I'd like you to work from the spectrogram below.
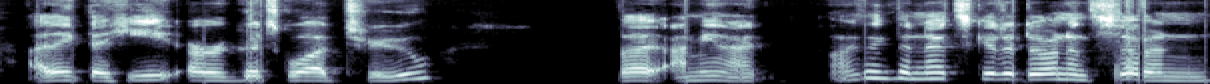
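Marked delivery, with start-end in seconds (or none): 3.1-6.1 very hesitant, unsure and tentative, pitched up. Making a playoff pick between the Nets and the Heat: very hesitant. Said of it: "he says very hesitantly".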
